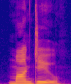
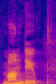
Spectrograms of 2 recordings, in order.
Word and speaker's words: Mandu: is a little more of a scaredy cat mondou thank you i was like yup that's it that's how you pronounce mandu and so so yeah that's dave um speaking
